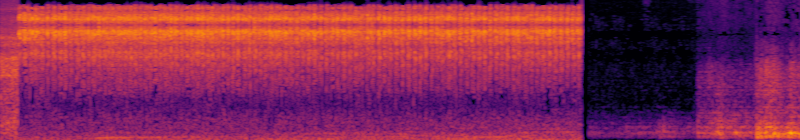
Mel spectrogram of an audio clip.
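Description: Rattlesnake rattling: a steady high buzz that cuts off abruptly about six seconds in. Near the end, dramatic music with a drum hit begins.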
